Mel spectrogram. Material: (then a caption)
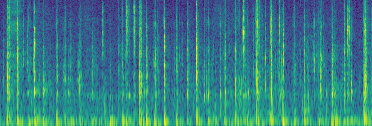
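Plastic. Two hands with long red nails type on the keys of a black plastic computer keyboard. Dense, rapid, bright clicking and clacking keystrokes with very short decay sound over a soft low rumble, the hits running together in uneven bursts.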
